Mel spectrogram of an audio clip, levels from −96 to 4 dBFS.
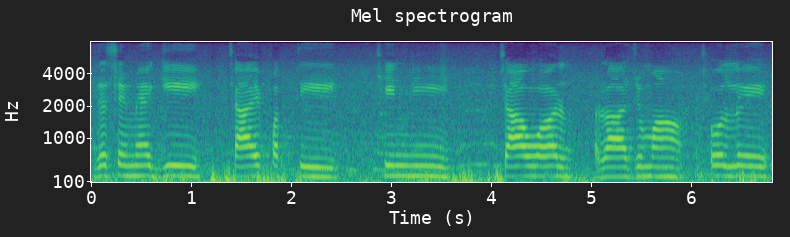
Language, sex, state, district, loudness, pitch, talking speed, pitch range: Hindi, female, Haryana, Rohtak, -15 LUFS, 205 Hz, 70 wpm, 200-215 Hz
